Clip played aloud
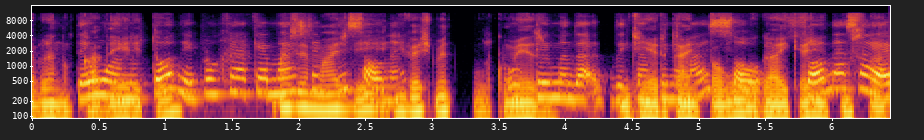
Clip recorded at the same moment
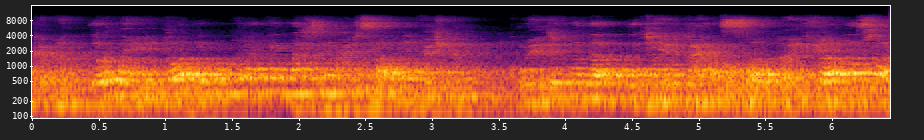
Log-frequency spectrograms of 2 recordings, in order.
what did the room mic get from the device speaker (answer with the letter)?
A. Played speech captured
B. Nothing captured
A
